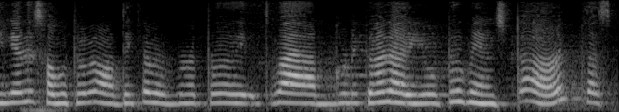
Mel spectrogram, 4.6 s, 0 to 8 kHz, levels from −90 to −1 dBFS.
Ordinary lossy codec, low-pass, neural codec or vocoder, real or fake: none; none; codec, 16 kHz, 0.5 kbps, X-Codec, HuBERT features, trained on general audio; fake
